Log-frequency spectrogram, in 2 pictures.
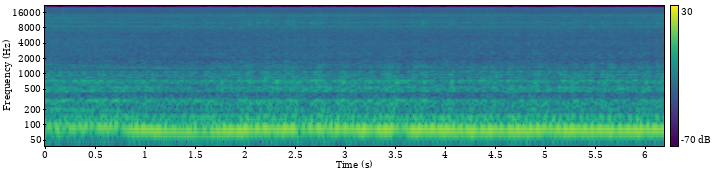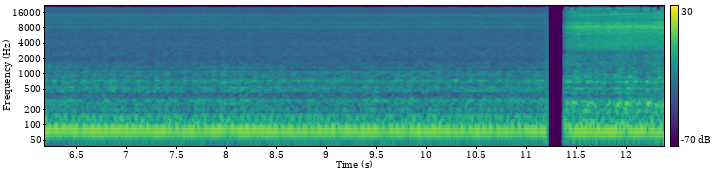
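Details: Chevelle LS turbo build on Holley Terminator X, first start-up in closed loop pulling 31% fuel: deep, loud, uneven lumpy idle; rough idle that needs further tuning.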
